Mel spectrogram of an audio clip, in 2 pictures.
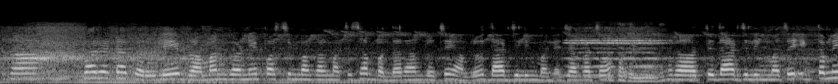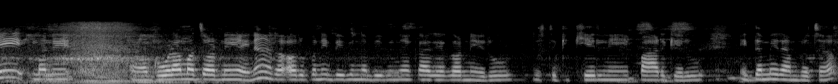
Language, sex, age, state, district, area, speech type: Nepali, female, 30-45, West Bengal, Jalpaiguri, urban, spontaneous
